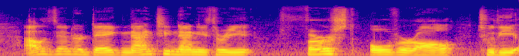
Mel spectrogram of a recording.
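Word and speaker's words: Alexandre Daigle: or Alexander again I've heard both ways it's pronounced Alexander dake 1993 first overall to the Ottawa Senators I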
